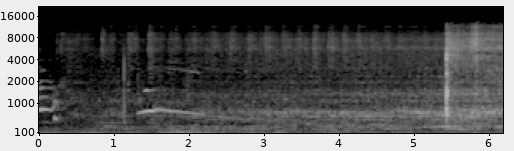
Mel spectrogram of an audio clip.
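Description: A playground zip wire in use: a low, steady run of the trolley along the cable, a short gliding voice-like squeal about a second and a half in, and a sharp knock near the end.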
